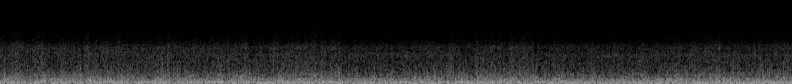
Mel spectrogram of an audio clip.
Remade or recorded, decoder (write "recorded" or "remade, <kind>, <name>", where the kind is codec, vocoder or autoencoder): recorded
